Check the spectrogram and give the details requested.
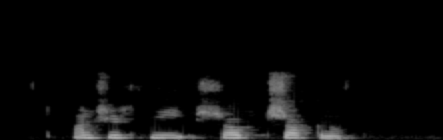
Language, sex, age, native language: Icelandic, male, 9, Icelandic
